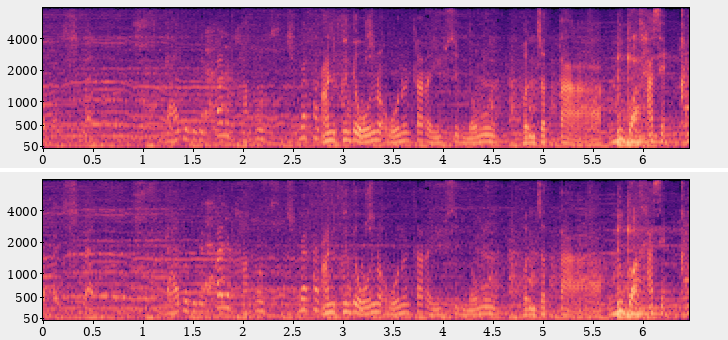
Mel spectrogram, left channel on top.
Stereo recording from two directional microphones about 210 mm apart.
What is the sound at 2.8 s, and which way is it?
Speech, centre (ahead or behind).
